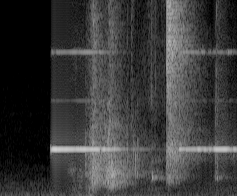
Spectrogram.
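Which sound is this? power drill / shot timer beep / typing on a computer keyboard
shot timer beep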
